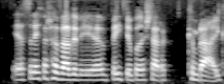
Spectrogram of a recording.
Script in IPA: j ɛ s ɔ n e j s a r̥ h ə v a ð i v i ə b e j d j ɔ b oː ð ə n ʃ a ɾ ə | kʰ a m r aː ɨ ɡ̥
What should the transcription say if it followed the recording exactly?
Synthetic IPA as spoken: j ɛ s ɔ n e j θ a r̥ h ə v a ð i v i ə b e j d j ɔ b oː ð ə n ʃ a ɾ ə | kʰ ə m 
